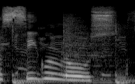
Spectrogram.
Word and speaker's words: Sigur Rós: Se escreve Sigur Rós, mas se fala Sigur Rós.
